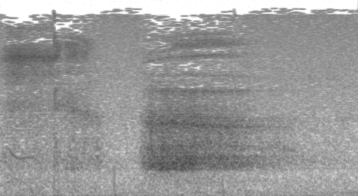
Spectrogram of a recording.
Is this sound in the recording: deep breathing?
yes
